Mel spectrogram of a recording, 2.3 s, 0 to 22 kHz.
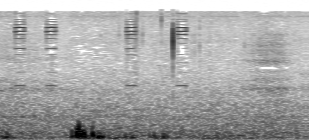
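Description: Garmin Forerunner 235 sports watch giving a few faint, short key beeps as its side buttons are pressed to scroll through a setup menu. There is a soft low thump about half a second in.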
